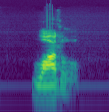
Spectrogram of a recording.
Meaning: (noun) 1. A squat, swaying gait 2. A group of birds, such as ducks and penguins, when walking; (verb) 1. To walk with short steps, tilting the body from side to side 2. To move slowly
- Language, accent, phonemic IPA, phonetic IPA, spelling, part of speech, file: English, US, /ˈwɑd.əl/, [ˈwɑɾ.ɫ̩], waddle, noun / verb, En-us-waddle.ogg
